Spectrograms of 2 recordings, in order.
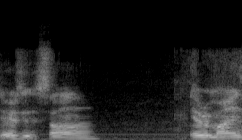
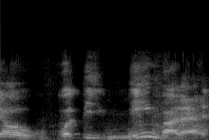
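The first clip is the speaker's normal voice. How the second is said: ordinary delivery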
